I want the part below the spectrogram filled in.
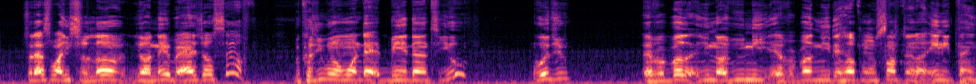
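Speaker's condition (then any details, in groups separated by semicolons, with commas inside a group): No condition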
